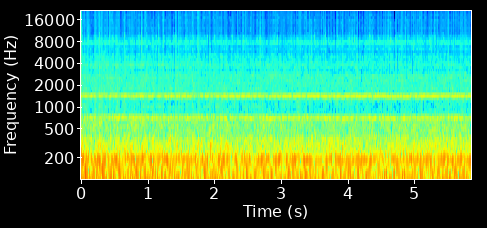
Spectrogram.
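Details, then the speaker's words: LS-swapped Chevrolet Monte Carlo V8 after adjusting suspected timing or lean running, check engine light on: deep rumble at a raised idle, fairly even firing with no misses or knocks, running smoother; normal idle. "definitely likes that little higher that higher idle"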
